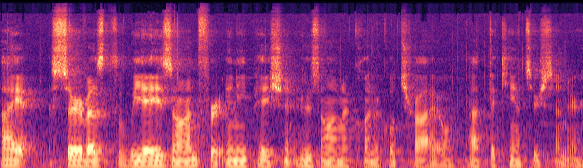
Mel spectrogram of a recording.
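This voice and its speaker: A man with an American accent, medium pitch, a fairly slow pace, and music in the background. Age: 20s. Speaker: oncology clinical research coordinator. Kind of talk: interview monologue. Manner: halting, many fillers.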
